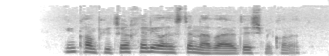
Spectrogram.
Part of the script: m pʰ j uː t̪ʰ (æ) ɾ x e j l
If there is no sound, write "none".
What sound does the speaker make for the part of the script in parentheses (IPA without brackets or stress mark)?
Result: e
